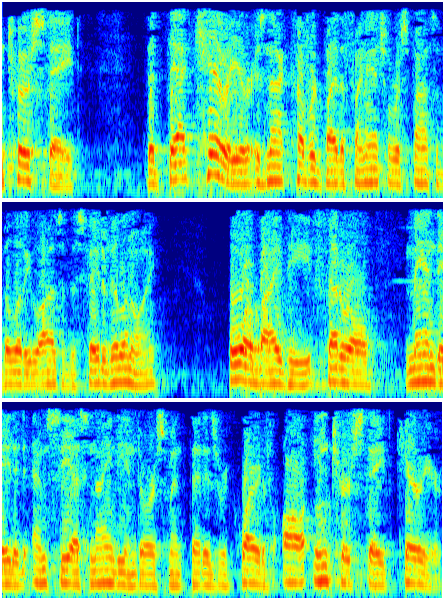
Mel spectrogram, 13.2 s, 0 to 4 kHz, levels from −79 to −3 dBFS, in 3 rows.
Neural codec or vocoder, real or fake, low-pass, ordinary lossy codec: none; real; 3.6 kHz; MP3, 24 kbps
